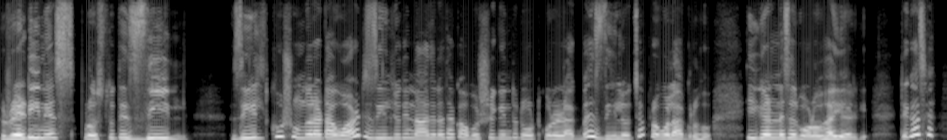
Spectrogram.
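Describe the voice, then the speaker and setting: A woman with a Bengali accent teaching English vocabulary in a live online exam-prep class. She explains in Bengali, often checks "ঠিক আছে?", and reads English definitions slowly. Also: high voice, warm tone, dry recording, studio quality.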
